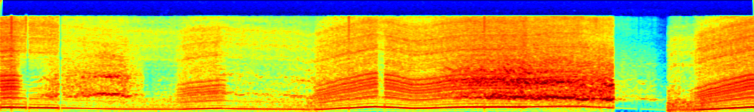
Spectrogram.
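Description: A car engine revs up and down, rising and falling in pitch.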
